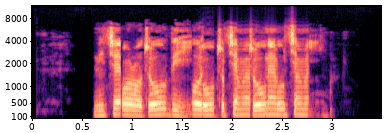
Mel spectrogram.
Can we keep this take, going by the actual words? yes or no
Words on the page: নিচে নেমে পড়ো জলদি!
no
